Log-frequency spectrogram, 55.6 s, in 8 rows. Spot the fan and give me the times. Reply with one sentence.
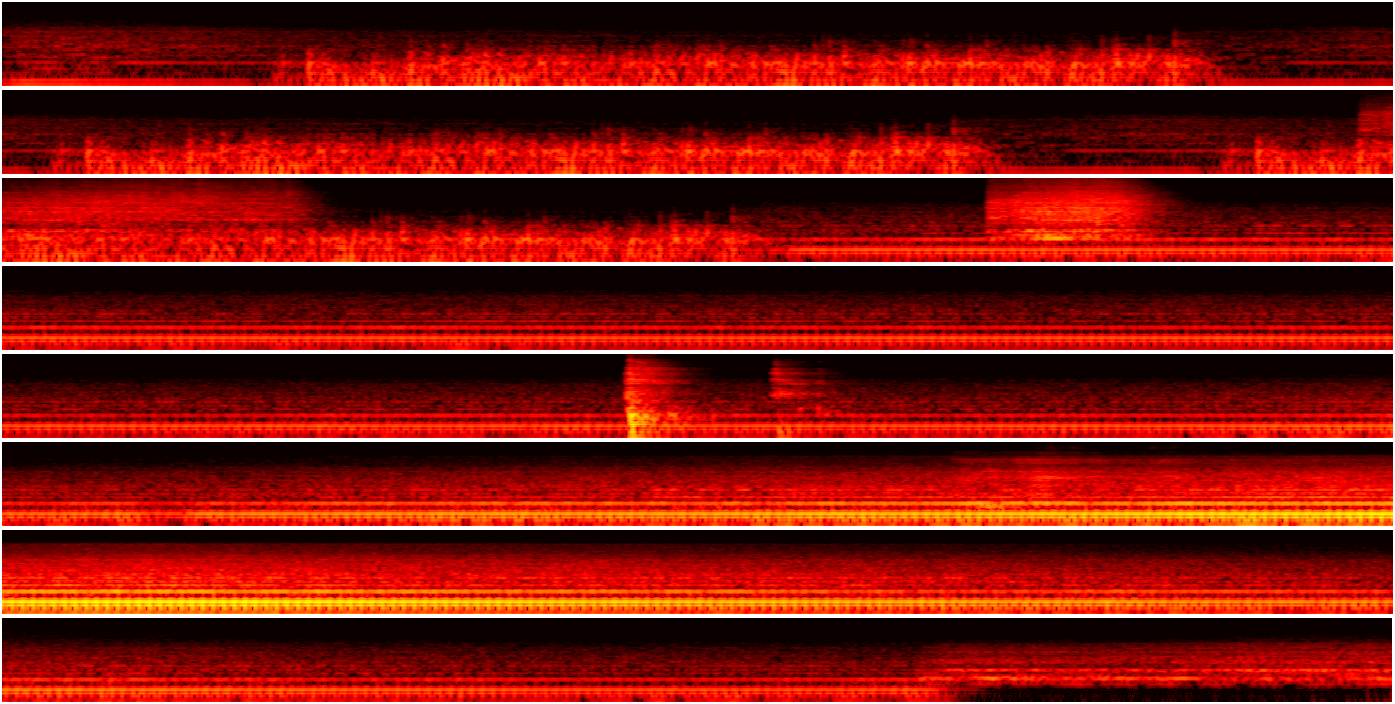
The fan can be heard from 0.0 to 55.5 s.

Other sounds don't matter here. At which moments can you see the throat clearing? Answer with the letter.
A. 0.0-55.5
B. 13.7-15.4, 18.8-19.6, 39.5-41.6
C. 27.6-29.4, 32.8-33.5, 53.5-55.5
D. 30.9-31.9
D.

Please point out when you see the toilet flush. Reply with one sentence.
The toilet flush can be heard from 13.7 to 15.4 s, from 18.8 to 19.6 s and from 39.5 to 41.6 s.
